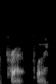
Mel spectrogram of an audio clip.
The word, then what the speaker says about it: Preply: I may Okay, have that makes me feel a mispronounced it little better. myself the first time around that. Yeah, no, don't worry. It's Preply, but yeah, it happens.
